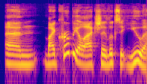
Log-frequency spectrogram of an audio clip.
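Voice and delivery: usual speaking voice

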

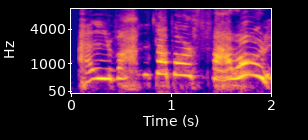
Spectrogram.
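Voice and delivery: high-pitched exasperated teacher impression; Goyo. History teacher driven crazy by a pupil, high exasperated plea. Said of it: "mi profesor de historia, Goyo, estaba".

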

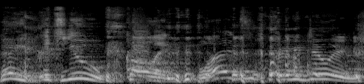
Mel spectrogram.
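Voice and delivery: high, drawn-out mock caller; hammed-up phone greeting. Acting out the prank wake-up call.

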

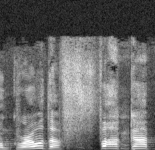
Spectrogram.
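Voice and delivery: ordinary talk, nothing marked

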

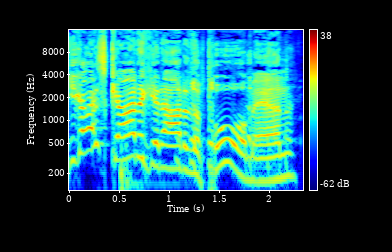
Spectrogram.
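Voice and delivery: high, pleading mock guard; old security guard. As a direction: imitate a guard begging trespassers to leave. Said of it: "This old security guard's like".

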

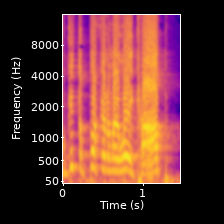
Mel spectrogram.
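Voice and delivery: frustrated driver shouting at a cop blocking traffic; angry shout. Retold or imitated. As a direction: blast it like you're stuck behind him. Road rage at cop in traffic.

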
